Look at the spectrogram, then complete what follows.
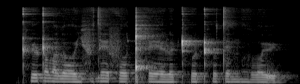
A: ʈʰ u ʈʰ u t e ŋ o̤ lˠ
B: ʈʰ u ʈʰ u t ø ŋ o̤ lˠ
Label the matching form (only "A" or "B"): A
